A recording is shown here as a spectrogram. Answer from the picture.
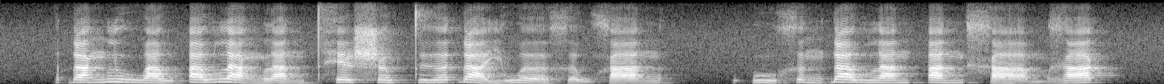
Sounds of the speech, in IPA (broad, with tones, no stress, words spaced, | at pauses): ɗa˧˥ŋ lu˨˩wa˨˩˦wʔa˧˥w la˨˩˨ŋla˨˩˦n t̪ʰe˧ʂə˧wt̪ɨ˧˥ə̯ ɗa˨˩˦j wəː˨˩xə˨˩˨wxa˧n | ʔu˨˩˦xə˨˩˦ŋ ɗa˧wla˧˥n ʔa˧˥n xaː˨˩˨mɣa˦˥k̚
